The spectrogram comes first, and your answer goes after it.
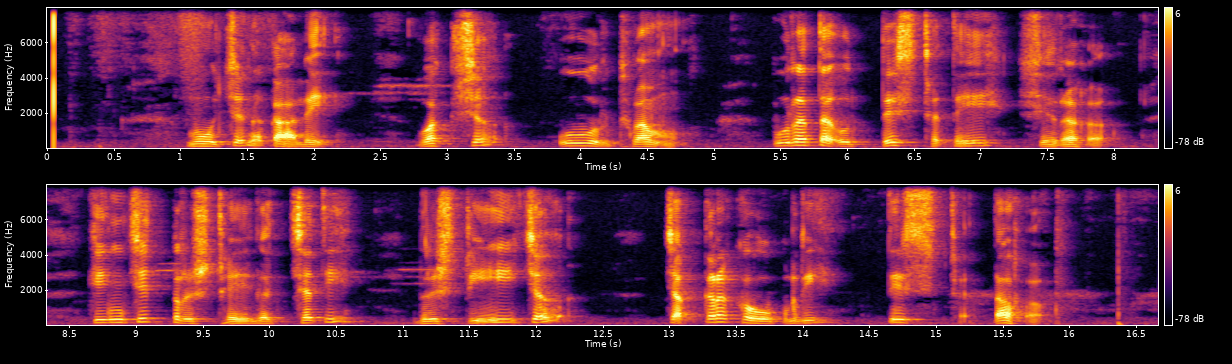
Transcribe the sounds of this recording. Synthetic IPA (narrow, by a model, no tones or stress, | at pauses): moːt͡ʃɐnɐka̰ːlḛː | ʋɐkʂɐ | uːɾd̪ʱʋɐm | puɾɐt̪ɐʔut̪ːiʂʈʰɐt̪eːʃiɾɐɦɐ̰ | kiɲt͡ʃit̪̚pɾuʂʈʰeːɡɐtːʃʰɐt̪i | d̪ɾɪʂʈiːt͡ʃɐ | t͡ʃɐkɾɐkoːpɐɾi | t̪iʃʈʰɐ̰t̪ɐhɐ̰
